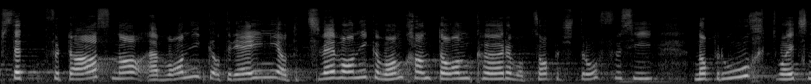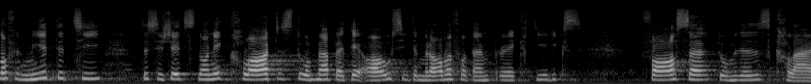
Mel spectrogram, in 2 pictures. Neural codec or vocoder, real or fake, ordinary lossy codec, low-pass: none; real; none; 14.4 kHz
